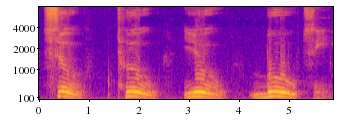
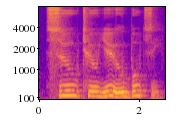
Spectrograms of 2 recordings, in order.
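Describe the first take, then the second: First: "Sue, to, you, Bootsy" one by one, each oo drawn out; separated vowel demonstration. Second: "Sue to you, Bootsy" run together, high, with long oo; linked vowel demonstration. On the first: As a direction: stretch the oo in "Sue, to, you, Bootsy", pausing between words. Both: Shown as a demonstration. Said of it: "I'll try this again".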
